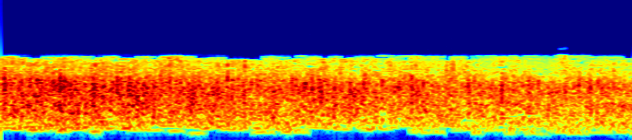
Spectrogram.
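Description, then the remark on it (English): An audience at an evening panel debate applauds steadily, a dense, even wash of clapping hands that holds at a constant level for the whole few seconds without pauses or voices. “And may I just invite one more round of applause for Robert Rosenkranz for making this possible.”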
